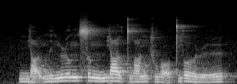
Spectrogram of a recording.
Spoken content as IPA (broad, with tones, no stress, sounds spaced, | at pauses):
n̪ j ɑ̰˨˩ ʊ̯ n̪ i˧˥ n ɻ ʊ˥ ŋ s ʊ˥˧ ŋ n̪ j ɑ˥˩ ʊ̯ t̪ w ɑ˧˥ ŋ ʂ w ɔ̰˨˩ t̪ j o˥˩ ʊ̯ ɻ ɻ̩˧˥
